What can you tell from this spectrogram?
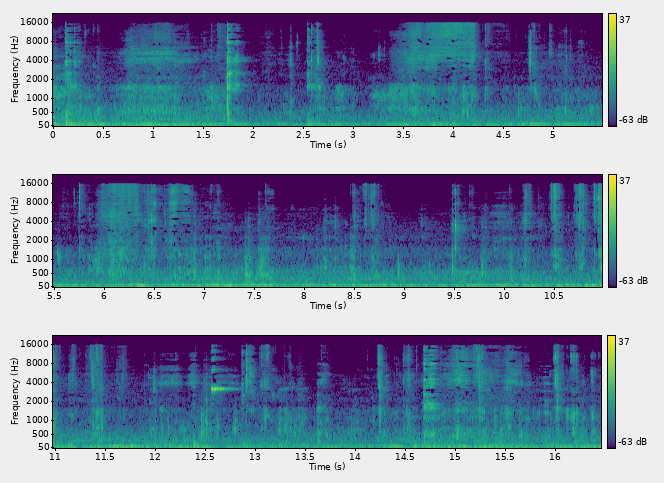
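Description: Close-up eating sounds of two people eating stir-fried noodles: wet chewing and the occasional slurp, with a metal fork clinking and scraping on a ceramic plate in many short clicks. A brief high squeak stands out about two-thirds of the way in.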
